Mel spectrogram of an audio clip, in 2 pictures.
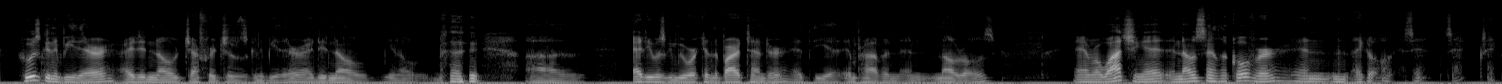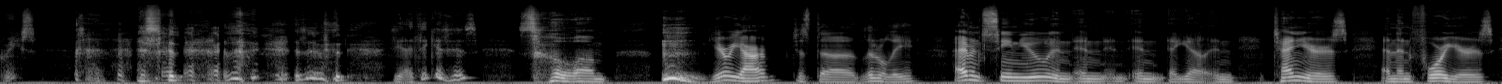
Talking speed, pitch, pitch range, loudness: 190 wpm, 110 Hz, 85-130 Hz, -27 LUFS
